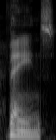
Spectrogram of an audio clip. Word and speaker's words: Vains: February 23rd 2011 David vains is driving with his relatively new girlfriend Kathy Galvin just think of vains like his name is spelled like veins just the eyes backwards when I think of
